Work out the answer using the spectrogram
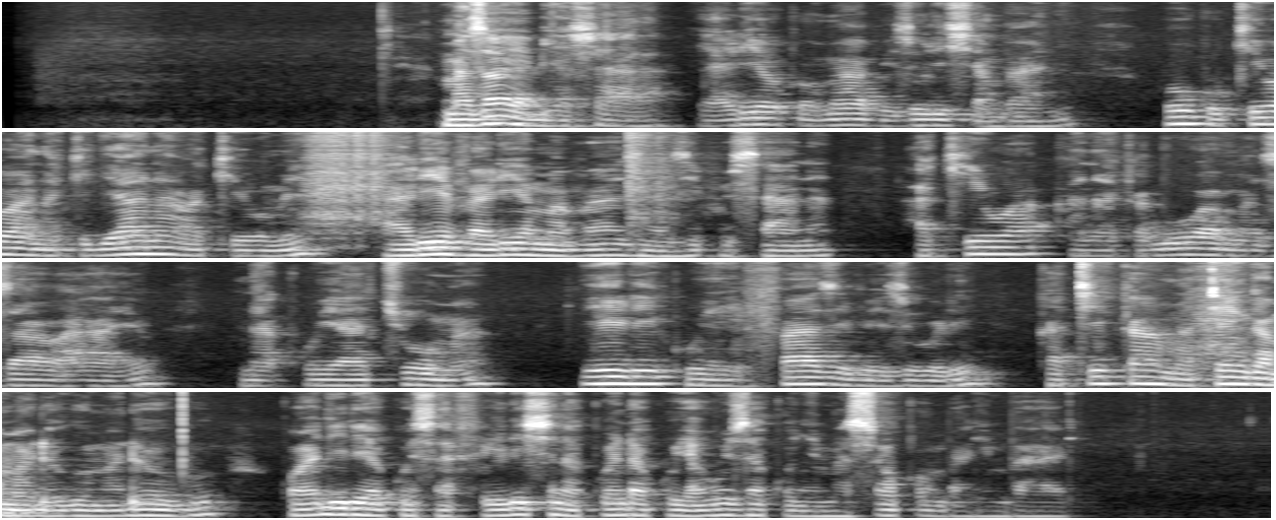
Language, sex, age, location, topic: Swahili, male, 25-35, Dar es Salaam, agriculture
